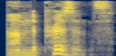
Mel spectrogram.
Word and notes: omnipresence: British English

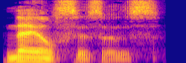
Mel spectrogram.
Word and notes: nail scissors: British English

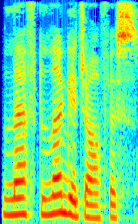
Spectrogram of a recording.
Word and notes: left luggage office: American English

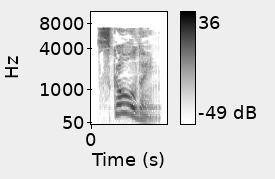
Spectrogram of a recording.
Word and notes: scolding: British English

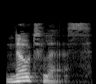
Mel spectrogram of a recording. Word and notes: noteless: British English

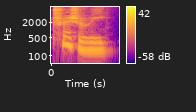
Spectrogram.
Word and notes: treasury: British English

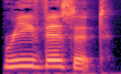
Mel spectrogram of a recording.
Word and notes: revisit: American English

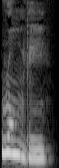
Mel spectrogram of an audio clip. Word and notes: wrongly: British English

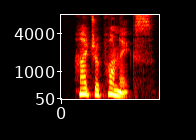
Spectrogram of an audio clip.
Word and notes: hydroponics: British English

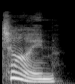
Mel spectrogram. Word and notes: chime in: British English

